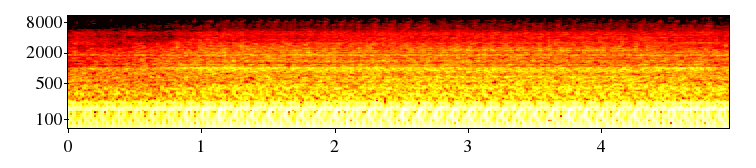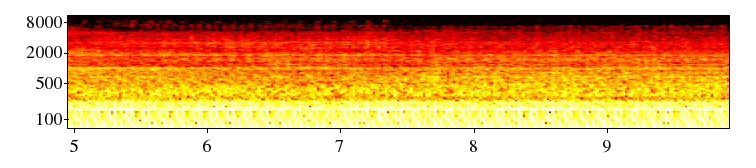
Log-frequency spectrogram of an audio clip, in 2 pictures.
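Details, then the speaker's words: 2007 Dodge Caravan 3.3 V6 idling, codes P0202/P0302, heavy misfire and power loss despite customer-replaced parts; steady uneven lope, stumble about four times a second; power on injector control side but PCM not energizing injector, PCM suspected: misfire at idle. "so we we are getting power here on the control side but PCM is just not energizing the the fuel injector"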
